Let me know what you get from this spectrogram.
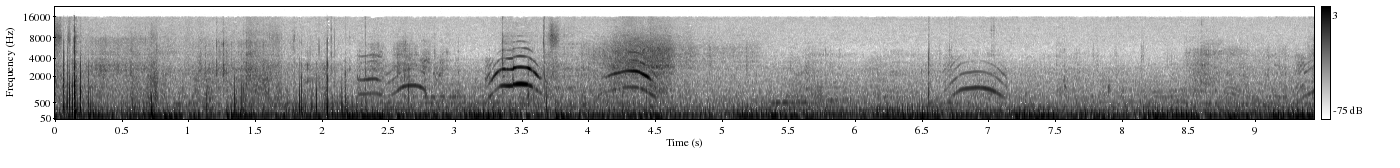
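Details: Cat Aimee, not yet one year old, giving birth to five kittens of completely different colours; a few short, high, arched mews around the middle and near the end over a steady low rumble and background noise.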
